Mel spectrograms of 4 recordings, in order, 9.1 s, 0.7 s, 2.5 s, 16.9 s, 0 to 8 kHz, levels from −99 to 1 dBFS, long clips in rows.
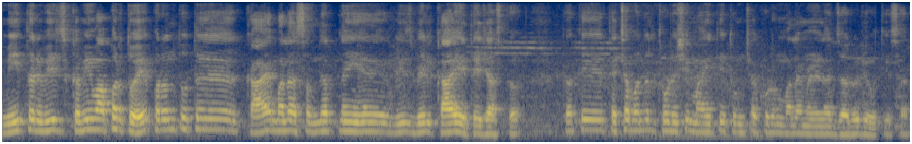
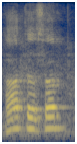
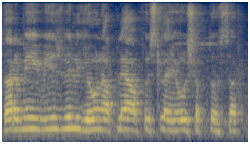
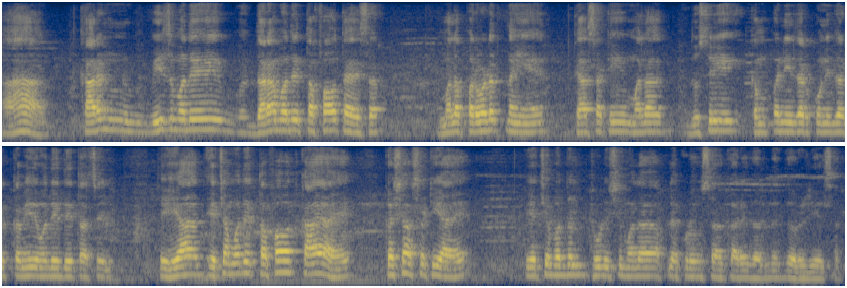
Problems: none marked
